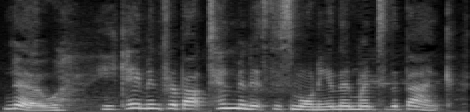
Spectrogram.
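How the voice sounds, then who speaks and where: An actress playing a brisk, wary office secretary in a radio drama, guarded and quick to correct. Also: female voice, fairly high pitch, lively intonation, mellow. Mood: brisk, firm.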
